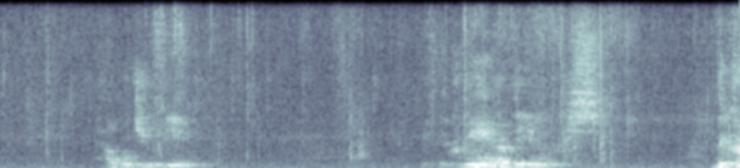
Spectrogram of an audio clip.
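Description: A man speaks from the front of a quiet echoing hall, heard from a distance.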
